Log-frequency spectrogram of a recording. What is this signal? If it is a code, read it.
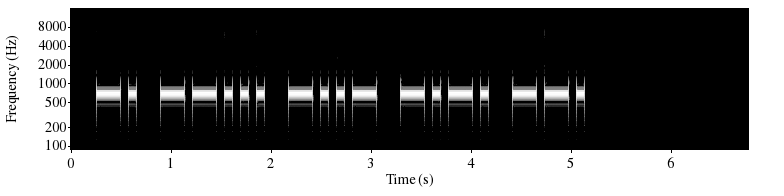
Morse code, heard as a keyed tone, about 15 wpm, 700 Hz. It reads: N7XCG
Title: USA Call Signs - 5 Characters - Repeated 3x - 15wpm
